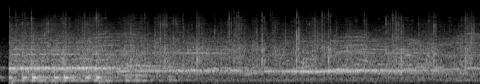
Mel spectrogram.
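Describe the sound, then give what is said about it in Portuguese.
A large football stadium crowd roars and cheers continuously, loud, with sustained chanting tones running through the dense wall of noise for the whole stretch, as the supporters are roused during a match. “E a torcida foi chamada.”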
